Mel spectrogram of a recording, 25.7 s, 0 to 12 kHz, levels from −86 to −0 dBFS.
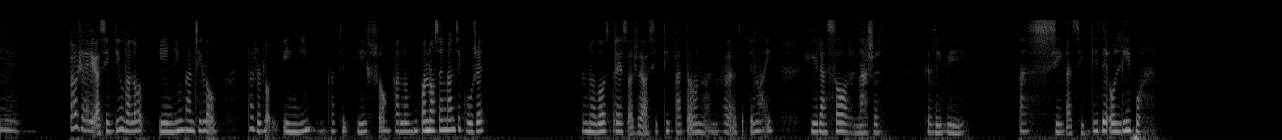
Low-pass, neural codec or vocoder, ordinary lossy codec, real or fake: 7.2 kHz; codec, 16 kHz, about 1 kbps, DyCAST, with the encoder's durations; none; fake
